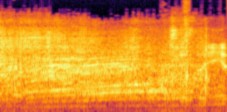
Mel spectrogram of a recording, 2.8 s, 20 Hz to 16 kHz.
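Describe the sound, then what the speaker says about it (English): Pilbeam MP88 hillclimb car with a 2-litre Millington engine accelerating hard up the hill at Harewood, a loud sustained high-pitched engine scream with rising harmonics throughout, close and continuous. "This is the 2-litre Millington engine propelling this little Pilbeam to the top of the hill."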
